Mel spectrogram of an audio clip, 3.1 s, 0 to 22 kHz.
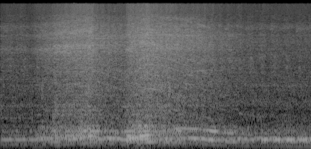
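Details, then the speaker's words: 2014 Audi Q7 diesel with check engine light, code P0263 cylinder contribution, misfire and limp mode: brief rev sounds flat, rough, never reaching full speed, with hiss; suspected exhaust leak. Rough, weak rev. "It sounds like there's an exhaust leak somewhere there"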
